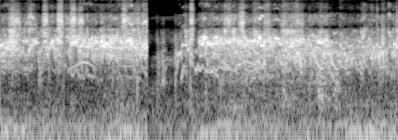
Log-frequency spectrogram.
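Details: Two blue male budgerigars chirping together in a continuous, busy high warble of twittering notes, with a brief pause near the middle before the chatter resumes.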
